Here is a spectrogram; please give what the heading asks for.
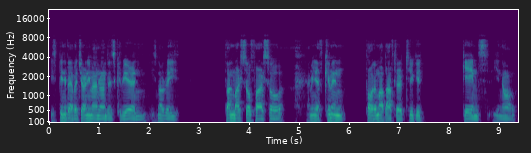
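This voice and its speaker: A man with a fairly low, flat voice talks through football opinions on a podcast. His delivery is steady and measured. The audio sounds slightly dull and lo-fi. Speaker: podcast co-host, football pundit. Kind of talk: casual podcast discussion.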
